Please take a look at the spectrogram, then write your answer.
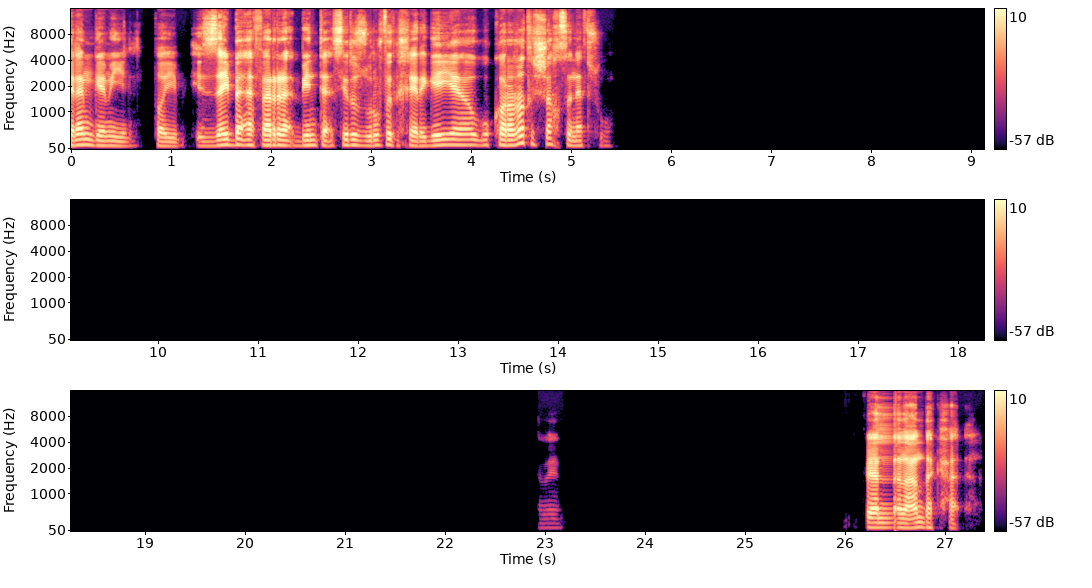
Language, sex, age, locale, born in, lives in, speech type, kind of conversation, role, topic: Arabic, male, 25-29, ar-EG, Egypt, Egypt, read, expert-assistant, asker, إيه الطرق اللي ممكن تساعدني أفهم ليه في ناس ظروفهم أصعب من غيرهم في المجتمع؟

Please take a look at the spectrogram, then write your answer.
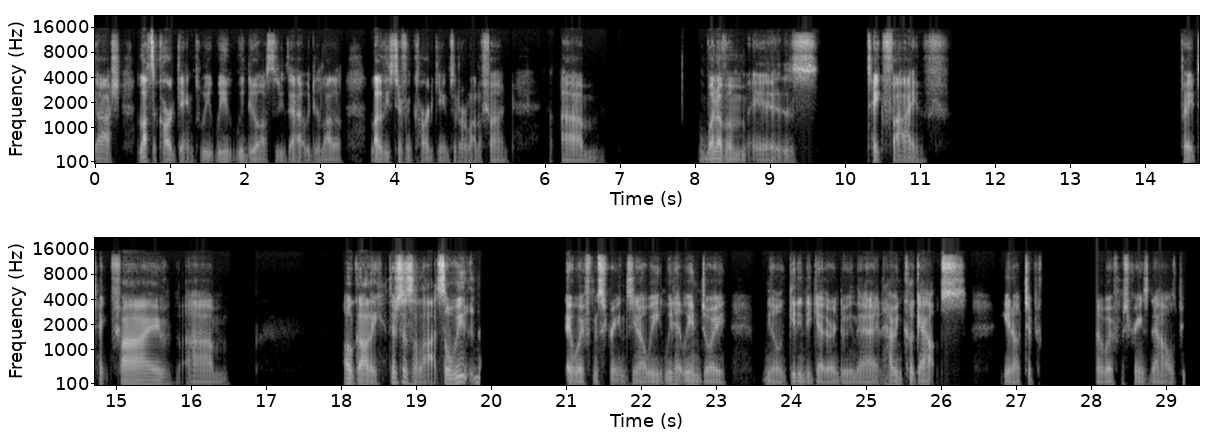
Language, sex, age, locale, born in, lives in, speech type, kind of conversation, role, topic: English, male, 55-59, en-US, United States, United States, conversation, podcast, guest, How do you find a healthy balance between technology use and other aspects of your life?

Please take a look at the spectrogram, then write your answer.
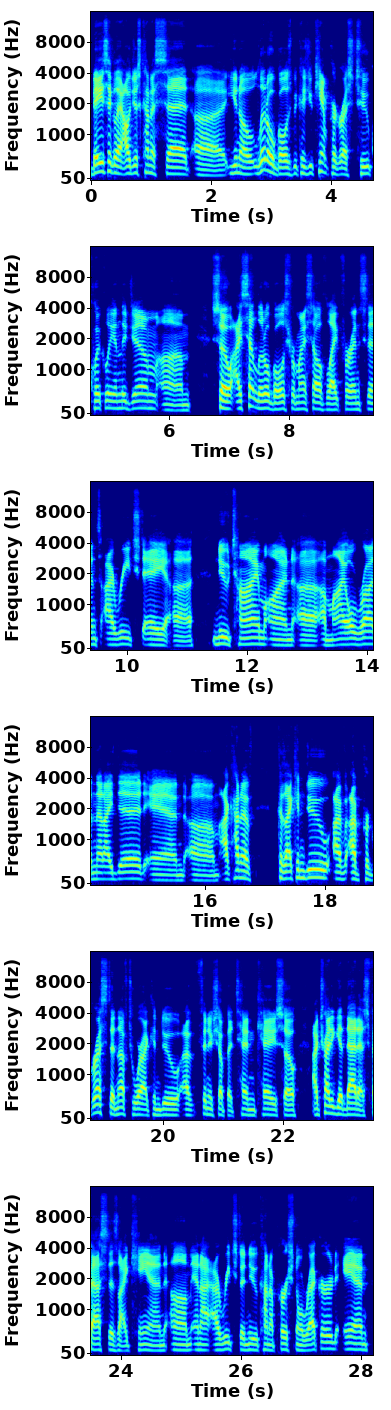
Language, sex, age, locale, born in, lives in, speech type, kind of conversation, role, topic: English, male, 35-39, en-US, United States, United States, conversation, unstructured, none, What challenge did you overcome this month, big or small?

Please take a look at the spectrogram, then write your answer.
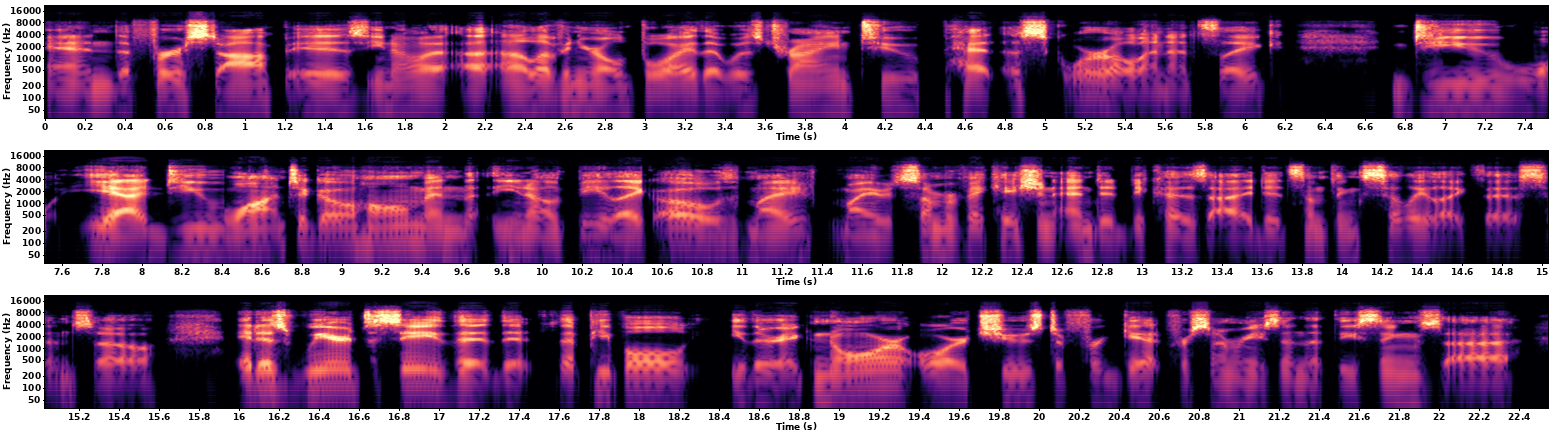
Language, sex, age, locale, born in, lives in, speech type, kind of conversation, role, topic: English, male, 40-44, en-US, Canada, United States, conversation, podcast, guest, How do meaningful connections and new experiences shape our most memorable travels?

